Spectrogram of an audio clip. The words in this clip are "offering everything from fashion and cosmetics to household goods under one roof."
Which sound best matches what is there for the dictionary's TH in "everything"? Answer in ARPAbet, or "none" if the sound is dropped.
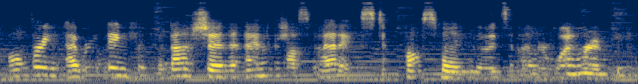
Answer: TH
